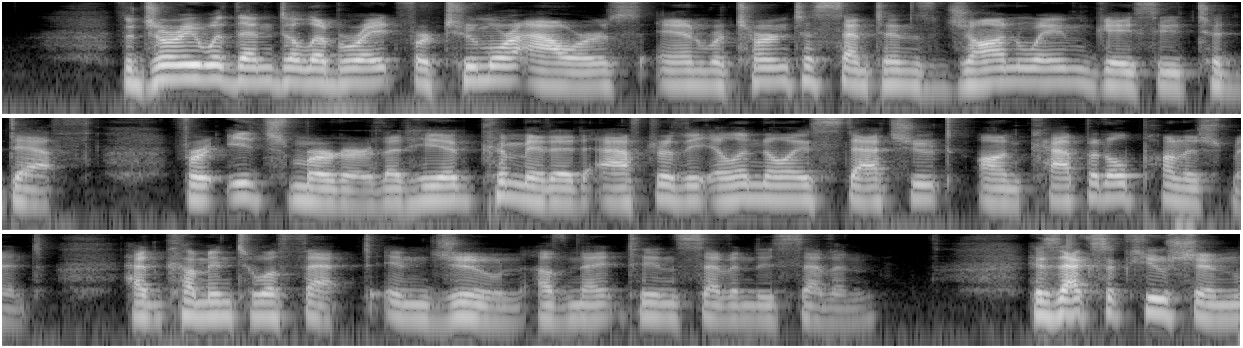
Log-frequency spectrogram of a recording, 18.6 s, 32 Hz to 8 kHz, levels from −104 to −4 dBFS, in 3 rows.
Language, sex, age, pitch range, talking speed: English, male, 30-49, 125-150 Hz, 135 wpm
